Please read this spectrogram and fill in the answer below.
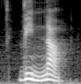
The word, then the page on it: defeat: American English; /dɪˈfiːt/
